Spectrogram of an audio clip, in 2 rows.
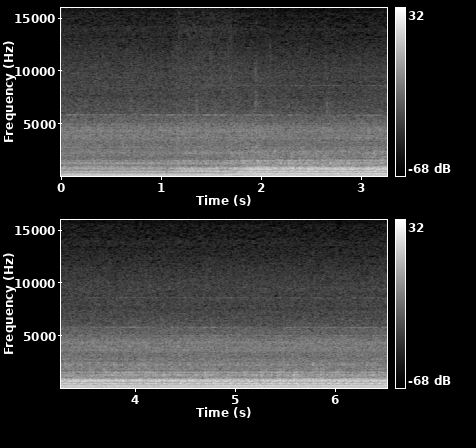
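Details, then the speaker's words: Hyundai Elantra GT / i30 N-Line 1.6T, first cold start after fitting XForce Varex valved catback exhaust, valve opened and shut with a large volume difference. Steady, strong idle with an even note that gets louder and fuller partway: normal cold start idle. "Okay, so there was you guys' first start. Of course, the valve was open, go figure, right? But it sounded good."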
